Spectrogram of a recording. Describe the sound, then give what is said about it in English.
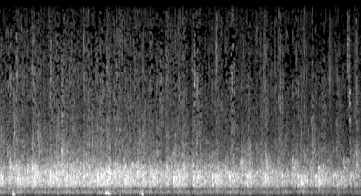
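A crowd claps steadily, a dense, even wash of many hands that holds loud and constant throughout, with a few faint voices mixed in, applauding the staff and volunteers before an author event. “And you can give applause for all of those fantastic people.”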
